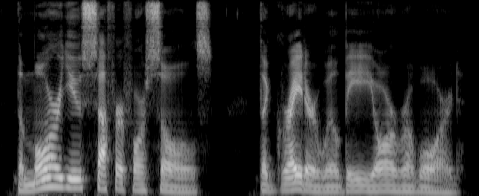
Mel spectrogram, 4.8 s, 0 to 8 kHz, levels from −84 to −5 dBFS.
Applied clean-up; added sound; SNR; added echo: none; none; none; none.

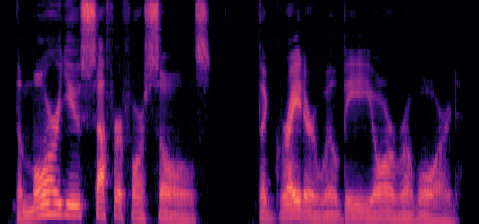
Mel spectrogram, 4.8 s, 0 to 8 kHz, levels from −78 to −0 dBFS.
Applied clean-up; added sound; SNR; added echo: neural mask model Resemble Enhance denoiser.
